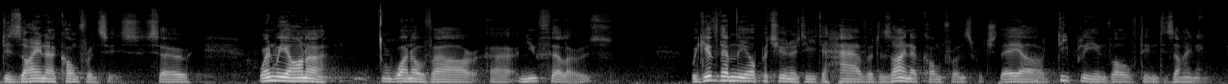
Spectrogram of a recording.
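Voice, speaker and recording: With a dark, mellow tone, a man speaks at a moderate pace in a medium pitch, showing ordinary pitch variation and big swings in loudness. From England. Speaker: society chairman introducing symposium. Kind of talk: welcome speech. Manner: halting, many fillers.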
